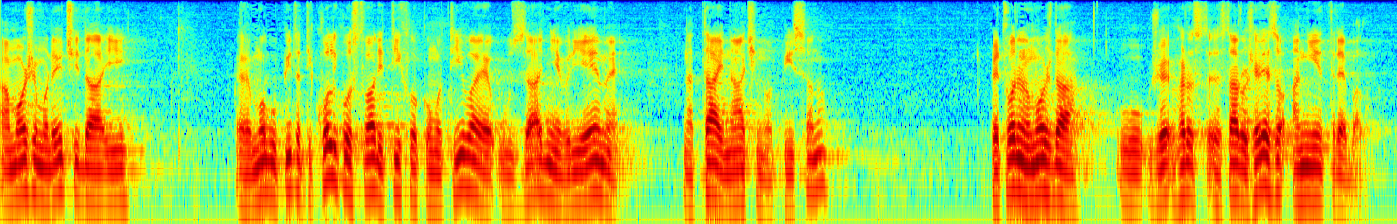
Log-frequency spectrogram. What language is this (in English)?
Croatian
